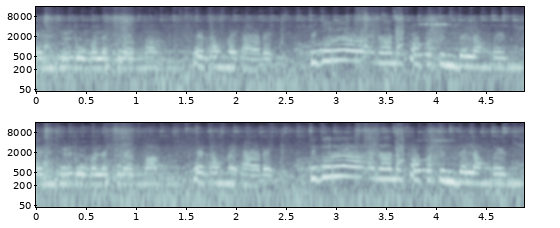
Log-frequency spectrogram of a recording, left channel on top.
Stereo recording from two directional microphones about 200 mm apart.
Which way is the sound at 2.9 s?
20° right (ahead or behind).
